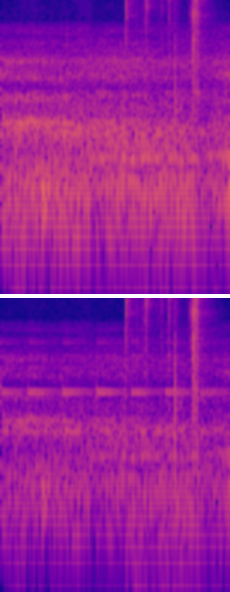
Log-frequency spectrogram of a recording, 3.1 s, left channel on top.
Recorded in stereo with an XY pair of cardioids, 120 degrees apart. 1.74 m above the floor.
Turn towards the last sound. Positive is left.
turn(degrees=-25)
